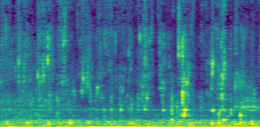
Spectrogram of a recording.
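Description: Beef stock pours into a pot of wine-soaked mushrooms for a creamy steak and potato soup, a steady close liquid splashing and gurgling that runs unbroken for a few seconds with no talk.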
